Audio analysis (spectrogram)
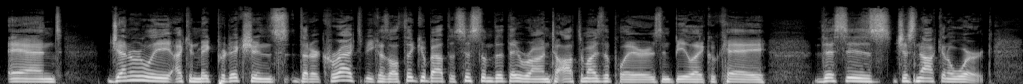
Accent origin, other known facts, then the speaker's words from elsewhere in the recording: Texas, United States; I'm from Texas, so I say y'all.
